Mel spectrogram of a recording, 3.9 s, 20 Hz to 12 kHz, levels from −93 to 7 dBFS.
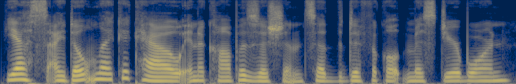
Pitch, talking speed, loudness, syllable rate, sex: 170 Hz, 215 wpm, -21 LUFS, 5.4 syllables/s, female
